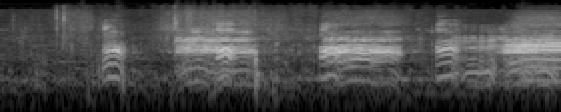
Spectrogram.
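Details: Squacco heron at Lake Panic in Kruger Park, giving harsh, nasal croaking calls in short bursts with stacked harmonics, about four separate calls spread over three seconds, with quiet background.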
